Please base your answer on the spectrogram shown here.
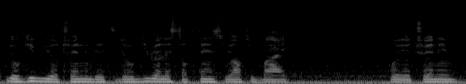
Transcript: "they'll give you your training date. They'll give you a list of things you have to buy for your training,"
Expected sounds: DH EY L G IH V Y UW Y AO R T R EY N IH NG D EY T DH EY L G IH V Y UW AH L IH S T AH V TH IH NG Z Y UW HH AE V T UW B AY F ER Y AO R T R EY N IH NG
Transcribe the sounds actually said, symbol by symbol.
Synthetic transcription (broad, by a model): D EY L G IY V Y UW Y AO T R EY N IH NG D EY T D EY W G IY V Y UW AH L IH S T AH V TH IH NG S Y UW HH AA F T UW B AY F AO Y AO T R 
